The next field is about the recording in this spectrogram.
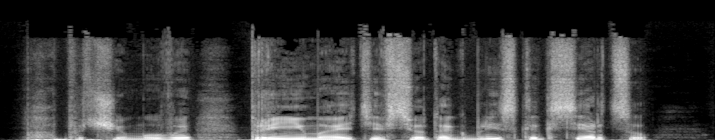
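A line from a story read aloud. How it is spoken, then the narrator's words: Calm question. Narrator (Russian): спокойно спросил Рой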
